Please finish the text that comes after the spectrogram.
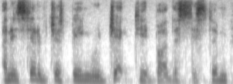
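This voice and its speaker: A British man speaking as a travel reporter in a live news interview, explaining in a halting, understated way. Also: fairly high pitch, slightly rough, dry recording. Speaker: travel journalist reporting as guest expert. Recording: dull lo-fi link.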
